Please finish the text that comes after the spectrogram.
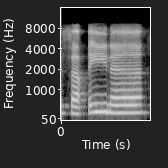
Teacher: قاف موٹے حروف میں سے موٹا کریں گے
